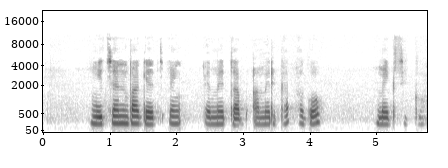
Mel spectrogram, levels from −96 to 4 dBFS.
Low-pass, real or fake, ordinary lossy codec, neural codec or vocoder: 19.8 kHz; fake; MP3, 48 kbps; codec, 44.1 kHz, 7.8 kbps, Pupu-Codec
